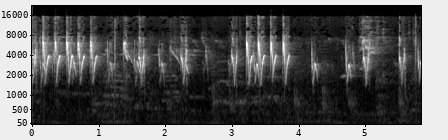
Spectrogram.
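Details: Bar-winged prinia (ciblek) song, used to provoke other prinias: rapid bursts of sharp, high chirps in quick runs of four to six notes, separated by short pauses.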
